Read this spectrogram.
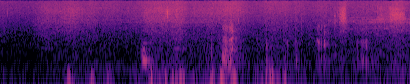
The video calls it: Cobaya haciendo sonidos de gustito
